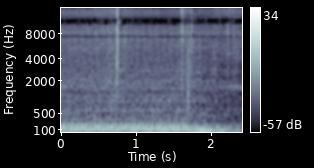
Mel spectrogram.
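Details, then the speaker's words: 1955 Buick, warm engine, after a carburetor fix for stalling when slowing or turning: catches and settles into a steady, even low idle with no stumble, then is switched off; restarts and runs cleanly, normal restart. "so before the car stalled after a while but right now it's working fine so I'm gonna turn off the car and I'm gonna try it again"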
